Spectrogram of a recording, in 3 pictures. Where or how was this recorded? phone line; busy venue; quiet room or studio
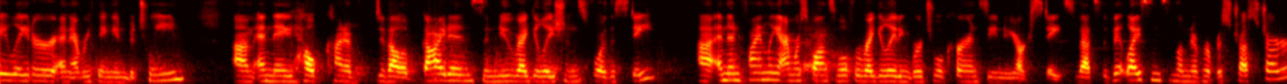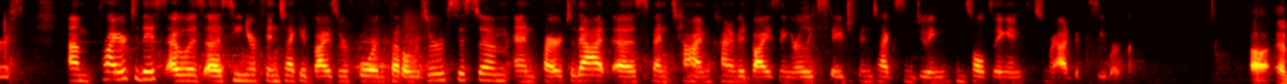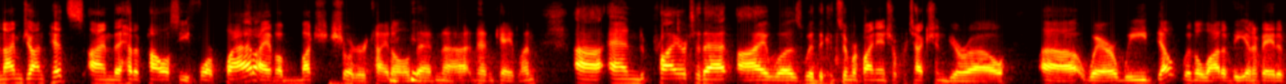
busy venue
